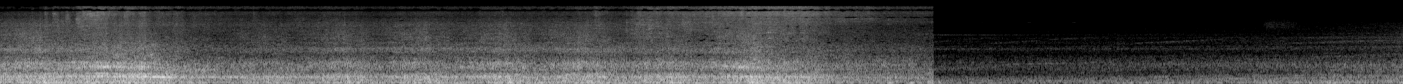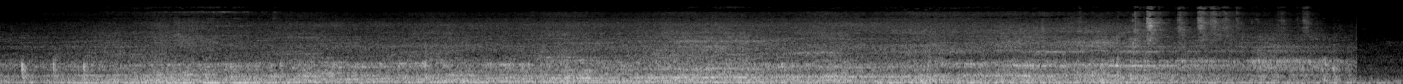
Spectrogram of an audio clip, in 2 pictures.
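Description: ICE high-speed train running past along the platform, loud wheel-and-rail noise with some squeal, cut off abruptly about nine seconds in. Then a regional electric multiple unit approaches and pulls in, its wheel noise joined by a motor whine that glides in pitch.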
